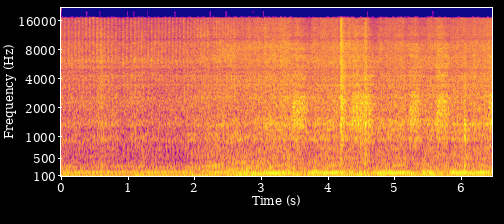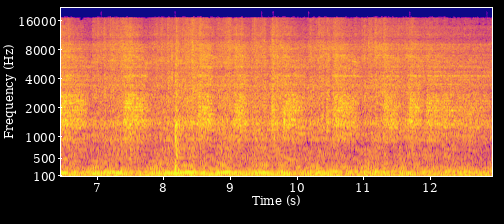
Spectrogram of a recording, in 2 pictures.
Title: V70 XC misfire problems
